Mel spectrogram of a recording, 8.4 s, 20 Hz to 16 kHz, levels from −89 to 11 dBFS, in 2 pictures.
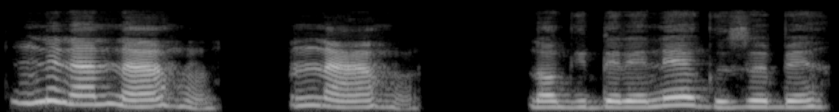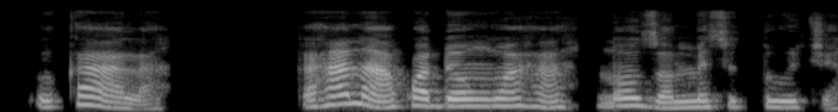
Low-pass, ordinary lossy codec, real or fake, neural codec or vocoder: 10.8 kHz; AAC, 64 kbps; fake; vocoder, 24 kHz, 100 mel bands, Vocos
